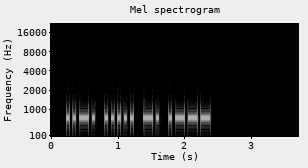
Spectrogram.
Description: Morse code, heard as a keyed tone, about 25 wpm, 700 Hz. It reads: F5NJ
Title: DXCC-100 Call Signs - 4 Characters - 25wpm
